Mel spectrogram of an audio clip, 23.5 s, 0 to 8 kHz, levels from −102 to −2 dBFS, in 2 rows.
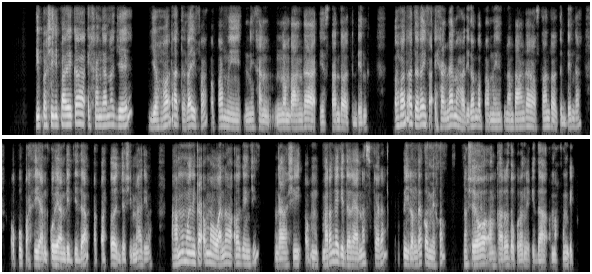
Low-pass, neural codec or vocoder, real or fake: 7.2 kHz; codec, 16 kHz, 8 kbps, FreqCodec, smaller model; fake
